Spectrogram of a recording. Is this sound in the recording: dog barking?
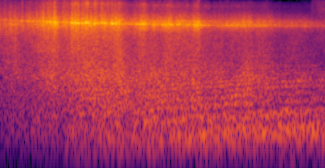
no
